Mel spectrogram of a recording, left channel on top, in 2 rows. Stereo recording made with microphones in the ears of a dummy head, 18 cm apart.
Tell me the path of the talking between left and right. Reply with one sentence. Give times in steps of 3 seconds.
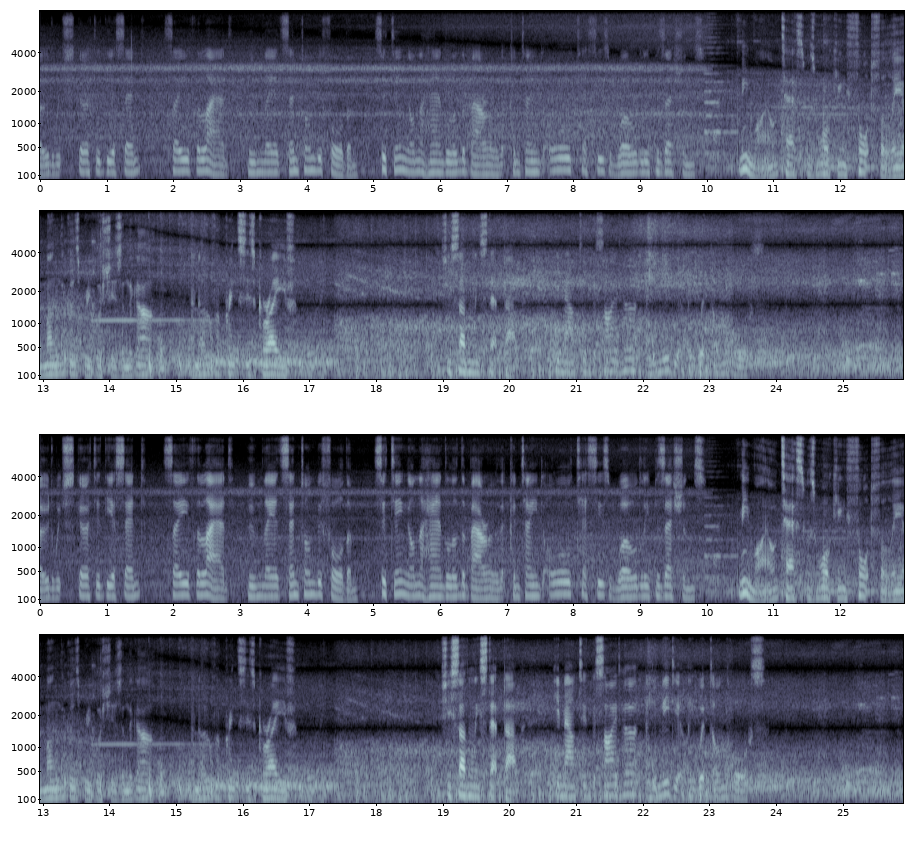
You can hear the talking on the right from 0 s, on the left from 12 s, on the right from 18 s and not at all from 24 s.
